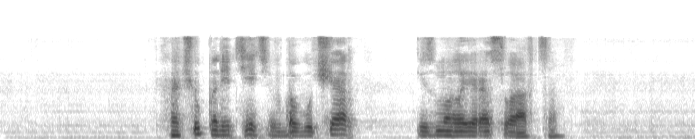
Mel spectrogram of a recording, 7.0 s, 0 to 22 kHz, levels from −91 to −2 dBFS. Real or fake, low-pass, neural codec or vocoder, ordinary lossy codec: fake; 7.2 kHz; codec, 16 kHz in and 24 kHz out, 0.6 kbps, FireRedTTS-2 codec; AAC, 32 kbps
